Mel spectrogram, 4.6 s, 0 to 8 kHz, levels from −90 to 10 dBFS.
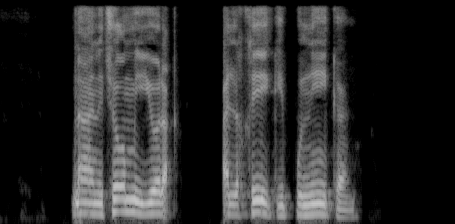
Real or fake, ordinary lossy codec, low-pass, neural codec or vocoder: fake; MP3, 64 kbps; 7.2 kHz; codec, 24 kHz, 3.1 kbps, DualCodec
